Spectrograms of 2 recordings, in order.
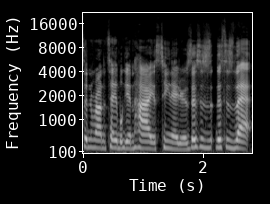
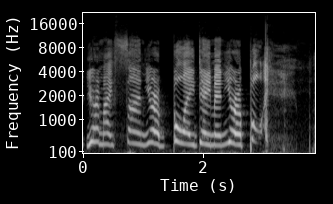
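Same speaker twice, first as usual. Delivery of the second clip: slow, higher, hammed-up sobbing plea; mock crying plea; 6 semitones higher, 4 dB quieter, slower than usual. Father begging his child, hammed-up sobbing. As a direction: overact a heartbroken dad.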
